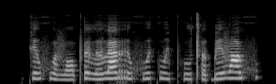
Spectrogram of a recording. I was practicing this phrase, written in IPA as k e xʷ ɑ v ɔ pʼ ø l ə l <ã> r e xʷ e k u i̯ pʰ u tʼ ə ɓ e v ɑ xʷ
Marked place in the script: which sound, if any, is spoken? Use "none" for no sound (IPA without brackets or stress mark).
a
